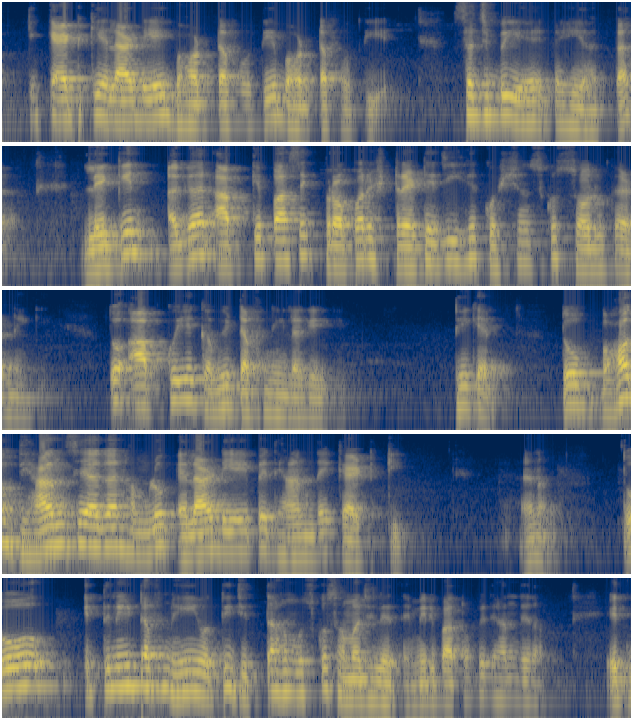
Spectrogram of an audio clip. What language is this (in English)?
Hindi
